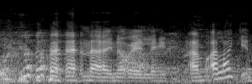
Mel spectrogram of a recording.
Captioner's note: both laughing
